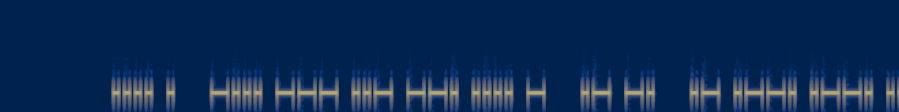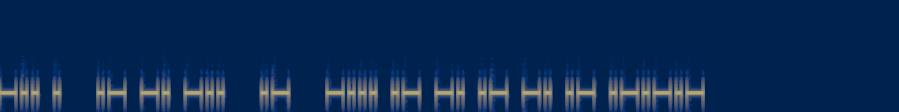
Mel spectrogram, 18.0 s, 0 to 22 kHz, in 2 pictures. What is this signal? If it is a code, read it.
Morse code, heard as a keyed tone, about 22 wpm, 700 Hz. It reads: HE BOUGHT AN APPLE AND A BANANA.
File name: practice / 22wpm / Sentences with 2-Word Phrases - 22wpm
